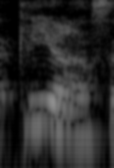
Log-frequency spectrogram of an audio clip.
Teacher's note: A palavra criança, também nasal, eu tenho primeiro a semivogal I, depois a vogal A.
